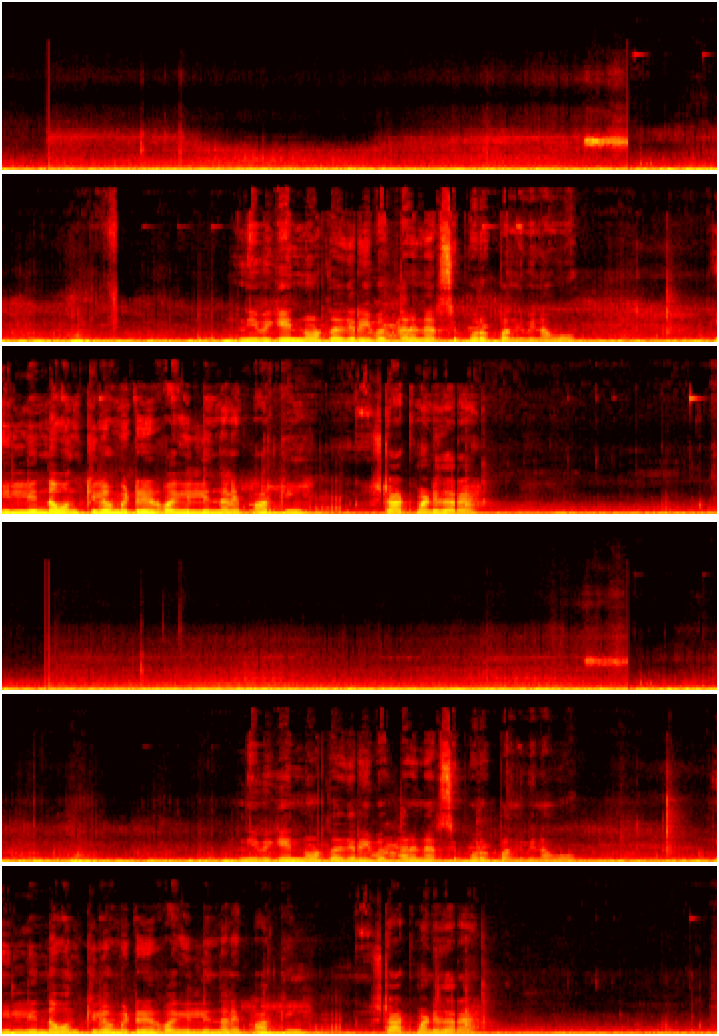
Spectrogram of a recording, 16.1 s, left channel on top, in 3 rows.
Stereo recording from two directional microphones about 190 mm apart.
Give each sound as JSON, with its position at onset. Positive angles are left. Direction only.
{"t": 7.2, "sound": "speech", "side_deg": 15}
{"t": 10.7, "sound": "speech", "side_deg": 20}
